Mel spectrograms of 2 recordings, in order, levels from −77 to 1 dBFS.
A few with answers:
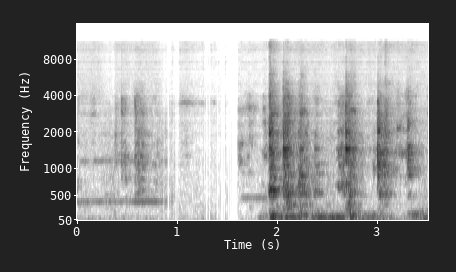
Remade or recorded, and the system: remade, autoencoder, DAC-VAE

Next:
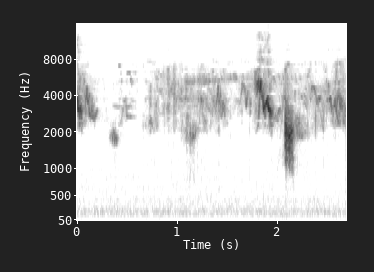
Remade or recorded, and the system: recorded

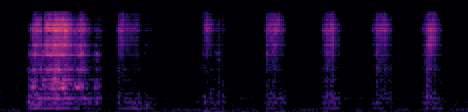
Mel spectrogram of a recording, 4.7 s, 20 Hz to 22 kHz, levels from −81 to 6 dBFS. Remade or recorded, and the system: remade, vocoder, BigVGAN v2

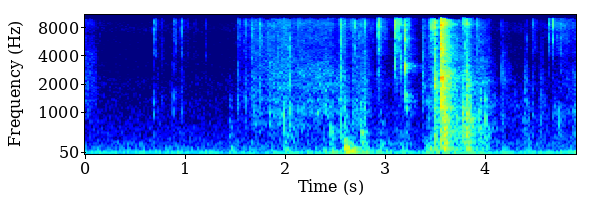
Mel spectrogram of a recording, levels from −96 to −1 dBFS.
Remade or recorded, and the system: recorded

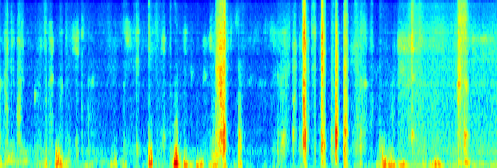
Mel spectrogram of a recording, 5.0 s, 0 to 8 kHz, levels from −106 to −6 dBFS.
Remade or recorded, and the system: remade, autoencoder, DAC-VAE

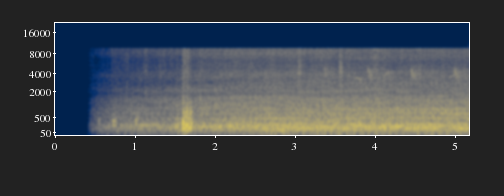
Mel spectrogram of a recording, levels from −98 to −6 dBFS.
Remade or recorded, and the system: recorded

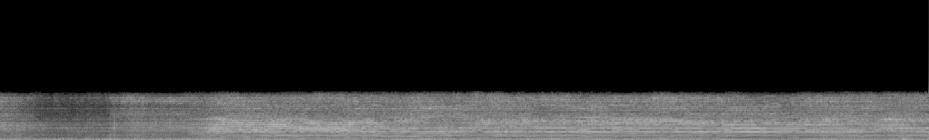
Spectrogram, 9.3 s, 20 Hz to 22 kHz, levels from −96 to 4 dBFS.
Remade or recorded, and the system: remade, codec, SNAC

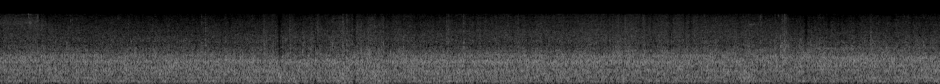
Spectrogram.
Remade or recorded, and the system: remade, vocoder, BigVGAN v2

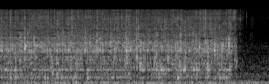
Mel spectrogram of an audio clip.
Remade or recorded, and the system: recorded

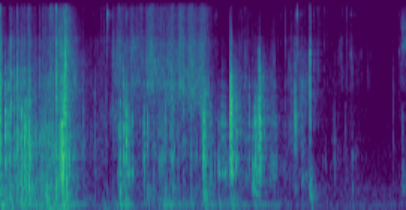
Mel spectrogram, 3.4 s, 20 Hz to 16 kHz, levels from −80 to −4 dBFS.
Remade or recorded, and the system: recorded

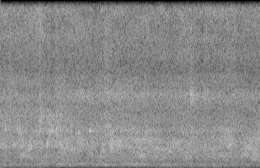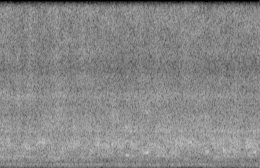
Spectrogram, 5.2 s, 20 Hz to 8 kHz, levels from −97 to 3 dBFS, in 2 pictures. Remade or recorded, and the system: remade, autoencoder, DAC-VAE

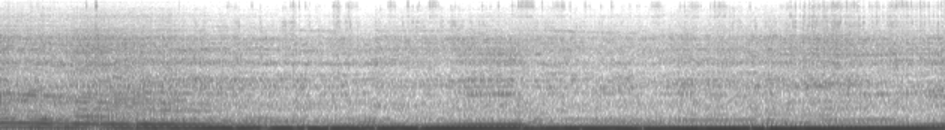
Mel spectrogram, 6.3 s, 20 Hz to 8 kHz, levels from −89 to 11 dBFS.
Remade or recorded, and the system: remade, vocoder, BigVGAN v2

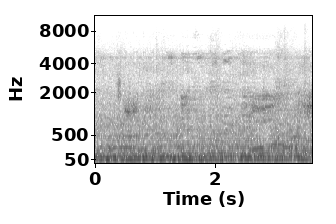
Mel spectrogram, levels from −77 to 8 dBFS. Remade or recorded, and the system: remade, codec, SNAC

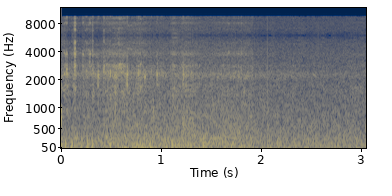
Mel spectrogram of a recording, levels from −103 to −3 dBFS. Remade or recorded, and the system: recorded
